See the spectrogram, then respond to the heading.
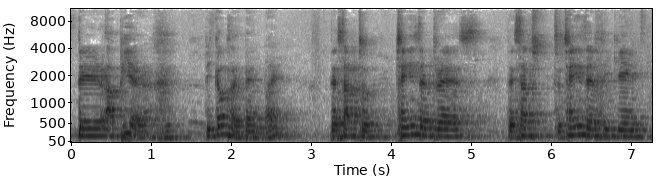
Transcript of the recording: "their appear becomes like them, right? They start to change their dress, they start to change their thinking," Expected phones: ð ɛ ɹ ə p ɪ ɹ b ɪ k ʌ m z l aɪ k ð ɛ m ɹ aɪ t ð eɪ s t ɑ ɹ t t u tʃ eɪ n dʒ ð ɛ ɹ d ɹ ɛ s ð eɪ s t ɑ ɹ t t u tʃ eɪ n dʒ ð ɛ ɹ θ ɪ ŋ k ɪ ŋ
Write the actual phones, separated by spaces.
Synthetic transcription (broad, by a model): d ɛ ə p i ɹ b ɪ k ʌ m s l aɪ k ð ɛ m ɹ aɪ t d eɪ s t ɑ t t u tʃ eɪ n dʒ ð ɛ d ɹ ɛ s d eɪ s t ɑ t t u tʃ eɪ n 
